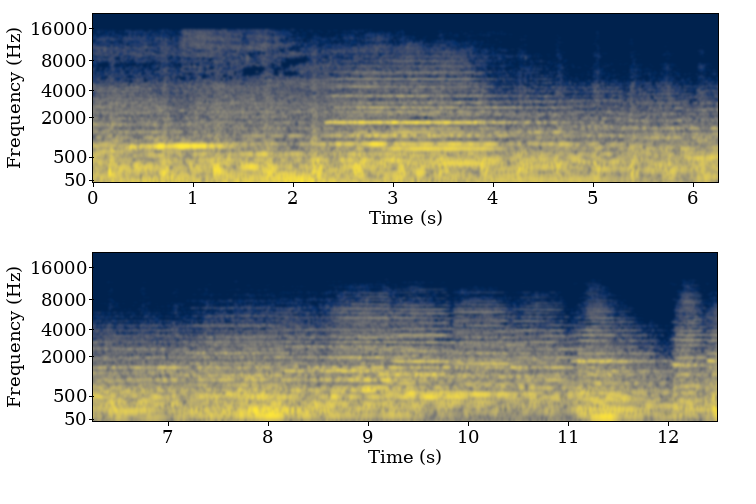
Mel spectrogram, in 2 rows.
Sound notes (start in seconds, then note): 0.0 whistle blowing; 0.0 train puffing; 3.0 train chugging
